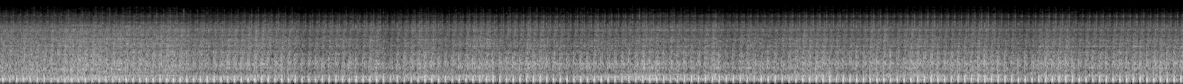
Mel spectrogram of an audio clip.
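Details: Old single-cylinder Briggs & Stratton on bench with new Champion J8C spark plug, cold first run: even steady firing about 220 beats a minute, no misses or stumbles; normal running.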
